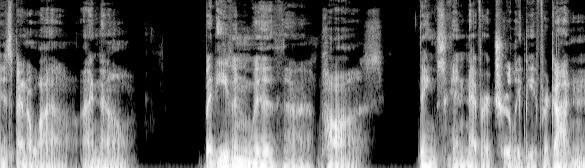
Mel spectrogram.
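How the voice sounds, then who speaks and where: Very slow and soothing in tone, a man speaks at a very deep, low pitch with ordinary pitch variation and vocal fry. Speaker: ASMR hypnosis roleplay creator. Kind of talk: hypnosis induction roleplay. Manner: slow, soothing.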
